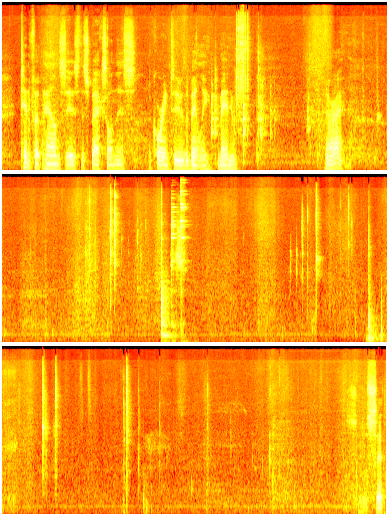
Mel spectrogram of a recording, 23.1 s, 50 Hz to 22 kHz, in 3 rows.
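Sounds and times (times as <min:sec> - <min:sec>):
metal hand tools clinking: 0:11.1 - 0:11.5.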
